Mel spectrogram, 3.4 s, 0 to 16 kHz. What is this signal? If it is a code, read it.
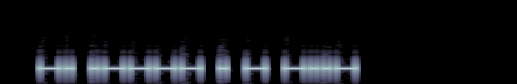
Morse code, heard as a keyed tone, about 28 wpm, 700 Hz. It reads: N1ETX
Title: USA Call Signs - 5 Characters - Repeated 3x - 28wpm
